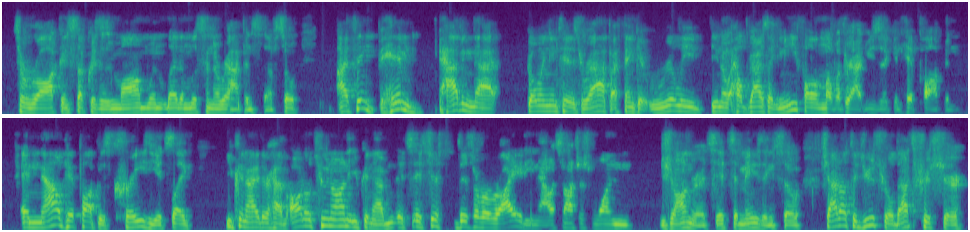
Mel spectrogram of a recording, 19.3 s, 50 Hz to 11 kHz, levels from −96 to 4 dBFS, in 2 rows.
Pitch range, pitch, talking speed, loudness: 120-165 Hz, 140 Hz, 275 wpm, -18 LUFS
